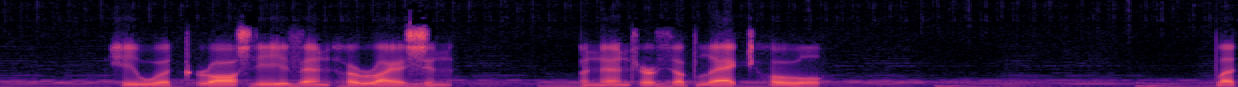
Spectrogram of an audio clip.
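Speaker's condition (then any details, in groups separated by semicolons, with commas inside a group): ALS, speech-generating device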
